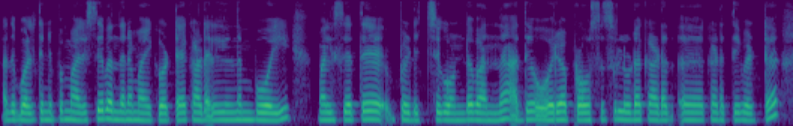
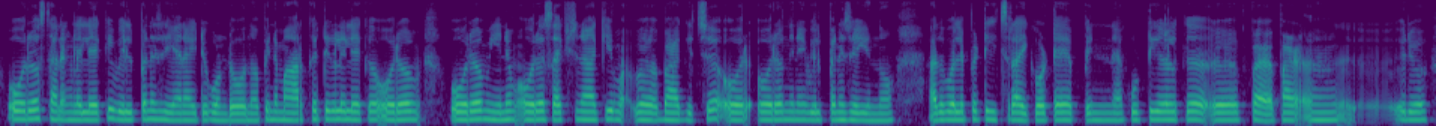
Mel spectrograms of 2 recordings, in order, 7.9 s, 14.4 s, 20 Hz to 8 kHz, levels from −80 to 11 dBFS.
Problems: none marked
